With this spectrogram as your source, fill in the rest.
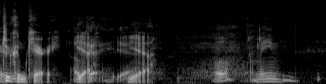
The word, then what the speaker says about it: Tucumcari: you earlier, when I had a friend that was telling me they broke down in Tucumcari.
